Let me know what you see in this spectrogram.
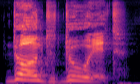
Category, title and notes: Speech > Solo speech
dont do it
warning, voice, cartoon, videogame, speech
